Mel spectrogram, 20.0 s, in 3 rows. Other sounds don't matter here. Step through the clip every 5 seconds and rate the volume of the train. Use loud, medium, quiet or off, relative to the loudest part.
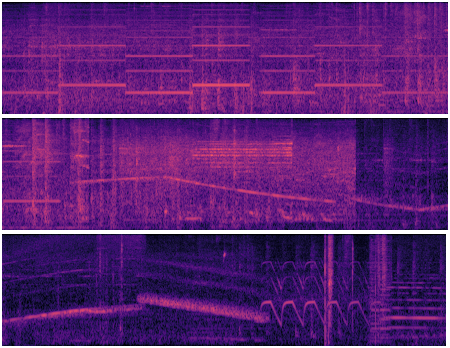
loud, loud, medium, quiet.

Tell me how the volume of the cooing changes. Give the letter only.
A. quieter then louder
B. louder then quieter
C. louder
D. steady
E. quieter
C.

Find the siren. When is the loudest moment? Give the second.
3 s.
